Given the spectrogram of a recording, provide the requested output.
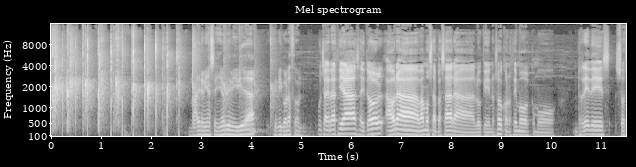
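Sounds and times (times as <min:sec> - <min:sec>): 
audience applause: 0:00.0 - 0:04.5
speech: 0:02.8 - 0:11.4.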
